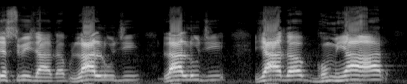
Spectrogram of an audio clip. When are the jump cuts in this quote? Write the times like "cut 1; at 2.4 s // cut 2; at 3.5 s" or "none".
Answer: none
